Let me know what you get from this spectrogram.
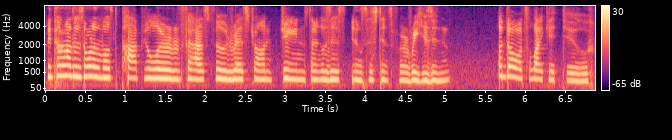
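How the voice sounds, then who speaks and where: A high-voiced woman streaming a game and chatting casually. She speaks haltingly, circling back over her words, and the sound is close and dry. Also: no echo. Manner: hesitant, halting, repeats words. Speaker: VTuber streamer. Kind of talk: casual gaming stream chat.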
